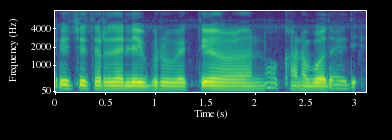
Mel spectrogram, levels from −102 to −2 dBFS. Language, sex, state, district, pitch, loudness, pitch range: Kannada, male, Karnataka, Koppal, 125 Hz, -16 LUFS, 125-135 Hz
